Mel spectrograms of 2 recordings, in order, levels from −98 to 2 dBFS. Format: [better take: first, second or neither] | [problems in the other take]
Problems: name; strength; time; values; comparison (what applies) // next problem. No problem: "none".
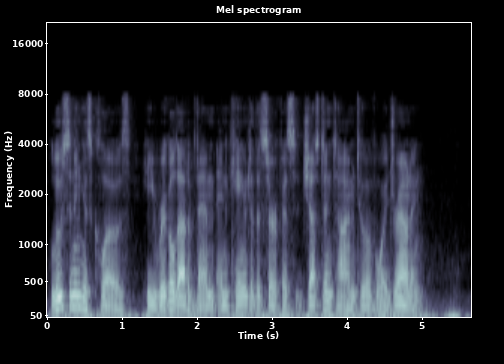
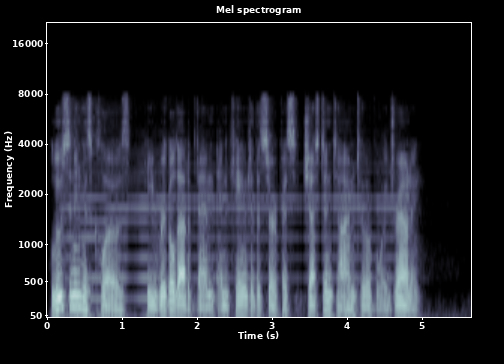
first | noise reduction (neural mask model RNNoise)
